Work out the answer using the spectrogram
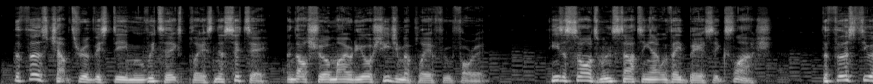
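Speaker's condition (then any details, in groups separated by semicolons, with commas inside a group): No condition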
